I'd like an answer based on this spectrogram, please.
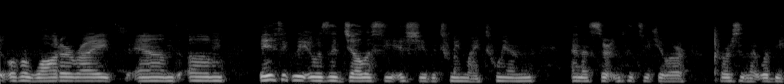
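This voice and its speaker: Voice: medium pitch, a little mellow. American in their fifties, dull noisy recording. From Los Angeles, United States. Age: 50s. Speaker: spiritual storyteller. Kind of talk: personal talk to camera, answering questions. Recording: dull, muffled sound with background noise.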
